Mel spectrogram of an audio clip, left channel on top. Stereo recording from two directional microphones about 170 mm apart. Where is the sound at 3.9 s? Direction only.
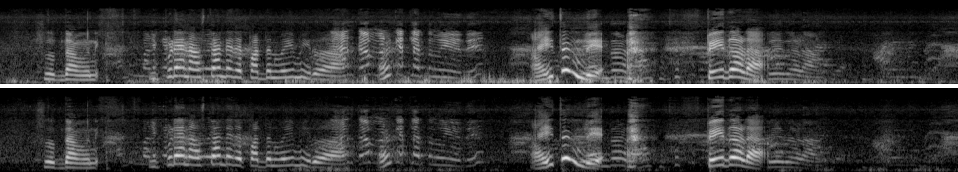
50° right (ahead or behind).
